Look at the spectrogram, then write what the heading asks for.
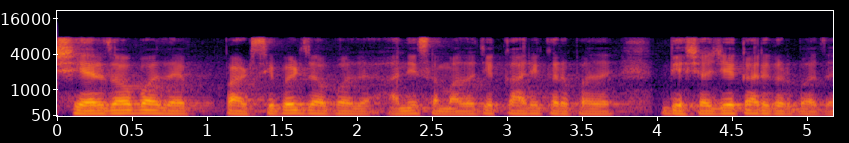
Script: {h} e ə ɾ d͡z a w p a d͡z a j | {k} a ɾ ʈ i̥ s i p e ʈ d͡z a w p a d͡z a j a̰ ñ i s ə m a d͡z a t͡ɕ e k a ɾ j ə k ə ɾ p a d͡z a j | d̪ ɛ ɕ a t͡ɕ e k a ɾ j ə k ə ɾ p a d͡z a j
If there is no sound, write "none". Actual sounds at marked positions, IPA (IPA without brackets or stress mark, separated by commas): ɕ, p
